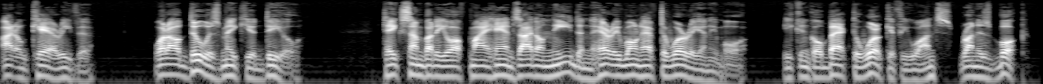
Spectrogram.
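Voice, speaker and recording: A man voicing a gruff, easily irked crime boss, blunt and commanding, in an audiobook crime story. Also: deep voice, moderate pace, bright, forceful tone, dry recording, clean studio sound. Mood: dismissive, bargaining.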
